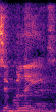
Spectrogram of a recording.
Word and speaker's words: Chablis: He thought it was Chablis, but it's Chablis. – Chablis. – Right. So, Von Dangier. – Von Dangier. – Chablis. – Right, we drinking some Chablis.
